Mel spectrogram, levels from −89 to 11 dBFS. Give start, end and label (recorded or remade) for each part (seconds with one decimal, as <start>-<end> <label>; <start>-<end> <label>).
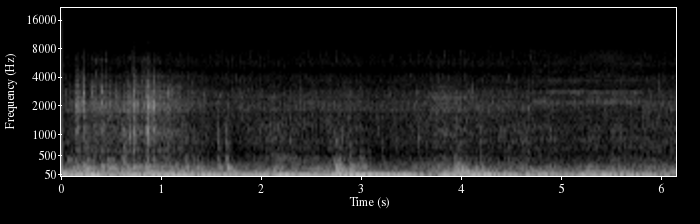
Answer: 0.0-4.7 recorded; 4.7-5.8 remade; 5.8-6.2 recorded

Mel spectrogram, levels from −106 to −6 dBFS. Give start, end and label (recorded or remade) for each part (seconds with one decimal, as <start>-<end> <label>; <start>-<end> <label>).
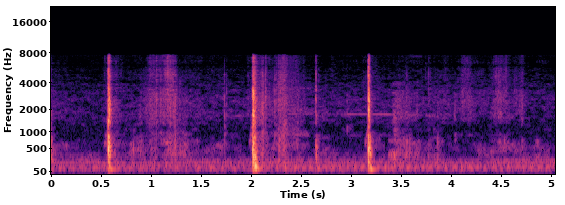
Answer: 0.0-2.4 remade; 2.4-5.0 recorded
